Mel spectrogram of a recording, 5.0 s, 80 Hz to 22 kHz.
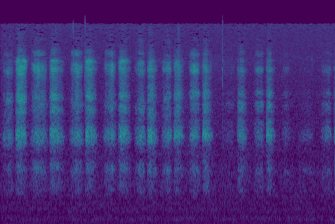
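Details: Dogs at play on 30 April 2012, Jack Russell Terrier Molly and French Bulldog Elmer, indoors. Fast, steady panting of about two breaths per second, each breath a hissing, airy burst. The rhythm stays even throughout.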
